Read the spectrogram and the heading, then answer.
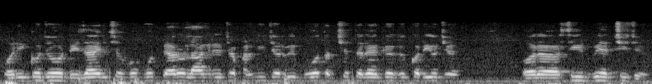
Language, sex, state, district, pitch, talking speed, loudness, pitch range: Marwari, male, Rajasthan, Churu, 170 Hz, 200 wpm, -15 LUFS, 160-175 Hz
